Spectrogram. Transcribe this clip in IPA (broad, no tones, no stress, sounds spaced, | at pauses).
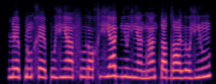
ɳ ɛ p ɽ ũ x ɛ p u vʲ ã f u ɾ ɔ x vʲ a bʲ ũ vʲ ã d ã t ɾʲ u dˤ e l o vʲ ũ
